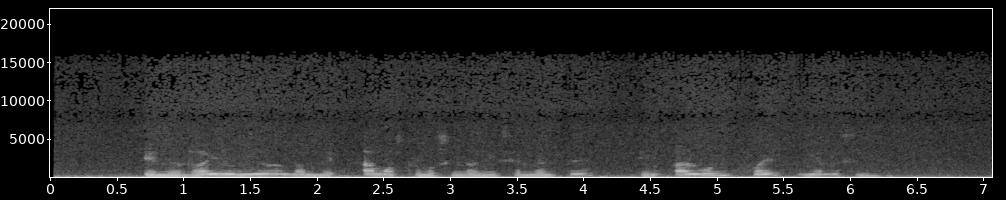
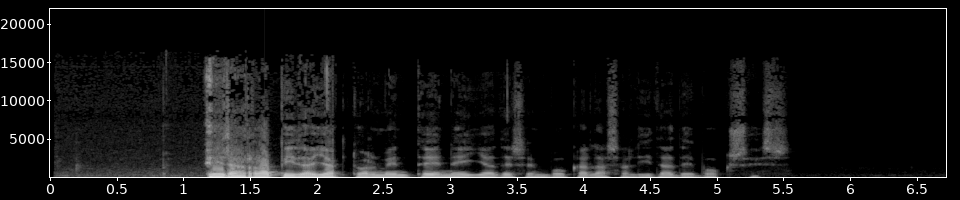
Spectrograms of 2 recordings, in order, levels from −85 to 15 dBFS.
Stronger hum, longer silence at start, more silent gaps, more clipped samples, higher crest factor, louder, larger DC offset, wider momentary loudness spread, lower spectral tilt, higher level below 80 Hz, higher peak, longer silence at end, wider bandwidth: neither; second, 0.05 s vs 1.15 s; neither; neither; about the same, 16 dB vs 18 dB; second, -19 LUFS vs -16 LUFS; neither; about the same, 19 LU vs 20 LU; about the same, -8 dB/octave vs -7.5 dB/octave; first, -32 dBFS vs -46 dBFS; second, -4 dBFS vs 0 dBFS; second, 0 s vs 1.25 s; about the same, 16.5 kHz vs 16 kHz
